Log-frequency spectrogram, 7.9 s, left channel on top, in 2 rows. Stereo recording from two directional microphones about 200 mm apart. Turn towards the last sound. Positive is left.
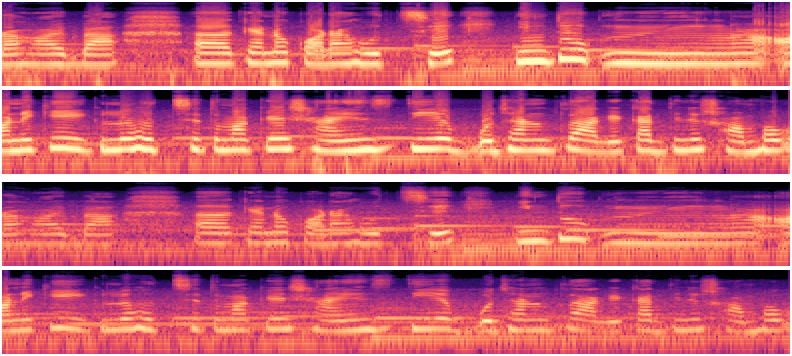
turn(degrees=35)  # may be behind; listen again after turning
